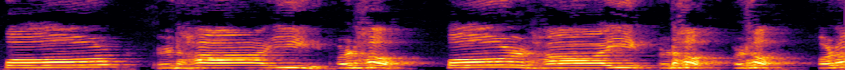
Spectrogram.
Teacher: अढ़ के बोलने में हमारा जीभ जो है बाहर को हवा देके जल्दी से बाहर निकलता है, जीभ को लुढ़काते हुए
